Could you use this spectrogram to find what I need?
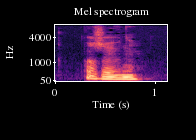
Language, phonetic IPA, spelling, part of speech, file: Polish, [pɔˈʒɨvnɨ], pożywny, adjective, LL-Q809 (pol)-pożywny.wav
